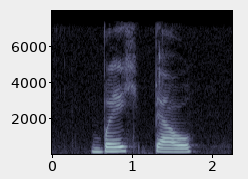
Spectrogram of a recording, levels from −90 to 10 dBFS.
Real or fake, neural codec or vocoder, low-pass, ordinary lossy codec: real; none; 7.2 kHz; AAC, 48 kbps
